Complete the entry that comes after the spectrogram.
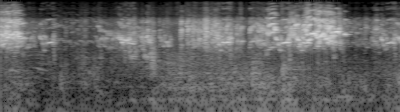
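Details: Olive-throated parakeet feeding on sunflower seeds, producing a brief run of rough, grating chatter that swells into a dense buzzy burst toward the end.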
